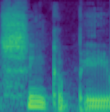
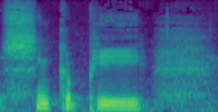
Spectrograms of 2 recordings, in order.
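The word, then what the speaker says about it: syncope: a term that we go on it's called Syncopy which is basically passing out Syncopy is the medical term for a brief loss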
